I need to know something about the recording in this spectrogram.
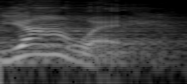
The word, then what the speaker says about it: Yahweh: l o r d reflecting it's sometimes pronounced this way in the hebrew bible yahweh yahweh the covenant name for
